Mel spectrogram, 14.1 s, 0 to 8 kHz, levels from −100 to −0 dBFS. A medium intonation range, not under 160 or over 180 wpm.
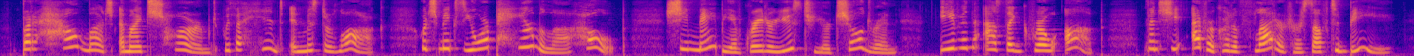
No: wide, 7.3 semitones; average, 170 wpm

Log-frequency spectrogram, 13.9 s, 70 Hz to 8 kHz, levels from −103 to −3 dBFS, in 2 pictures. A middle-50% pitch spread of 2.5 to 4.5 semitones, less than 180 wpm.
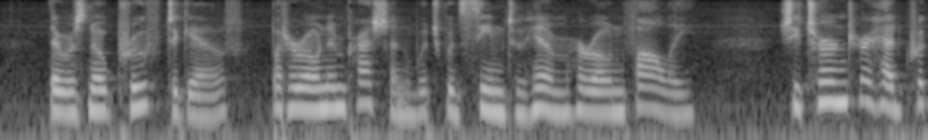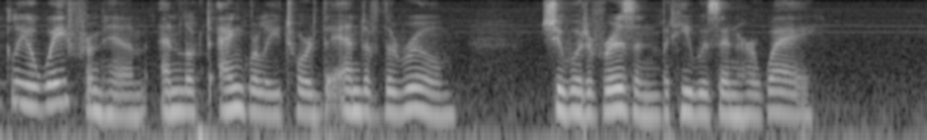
No: average, 3.1 semitones; average, 195 wpm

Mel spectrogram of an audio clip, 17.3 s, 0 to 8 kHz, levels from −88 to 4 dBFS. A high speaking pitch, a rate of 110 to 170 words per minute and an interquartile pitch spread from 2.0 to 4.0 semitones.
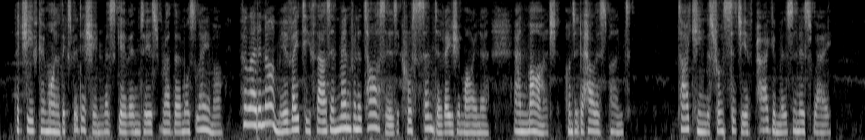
Yes: high, 195 Hz; average, 145 wpm; average, 3.5 semitones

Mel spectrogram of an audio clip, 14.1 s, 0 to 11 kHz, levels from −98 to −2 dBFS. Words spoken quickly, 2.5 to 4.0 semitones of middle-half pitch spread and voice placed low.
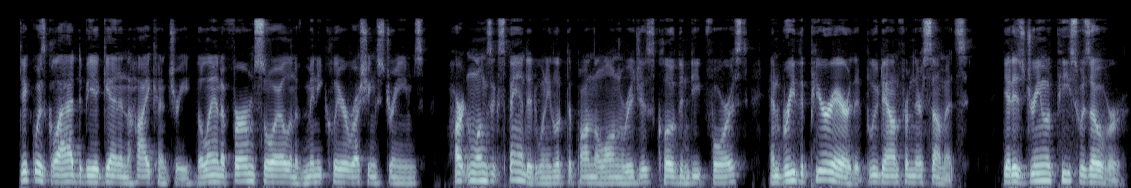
Yes: fast, 230 wpm; average, 2.9 semitones; low, 110 Hz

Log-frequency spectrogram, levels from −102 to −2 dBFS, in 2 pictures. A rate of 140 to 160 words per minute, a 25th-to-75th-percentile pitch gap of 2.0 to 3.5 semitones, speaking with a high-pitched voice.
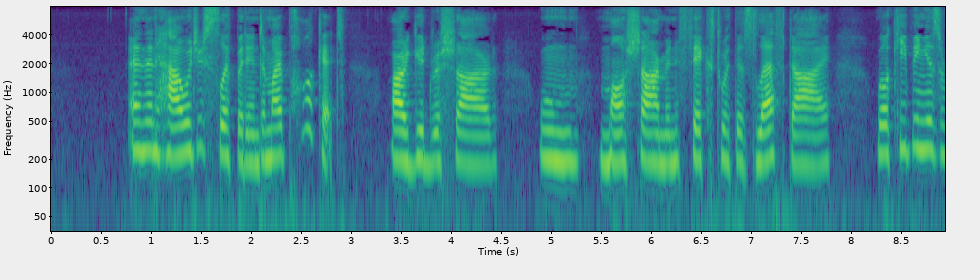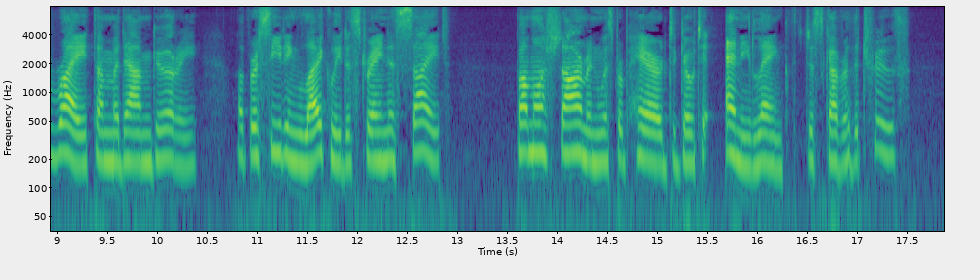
Yes: average, 155 wpm; average, 3.1 semitones; high, 195 Hz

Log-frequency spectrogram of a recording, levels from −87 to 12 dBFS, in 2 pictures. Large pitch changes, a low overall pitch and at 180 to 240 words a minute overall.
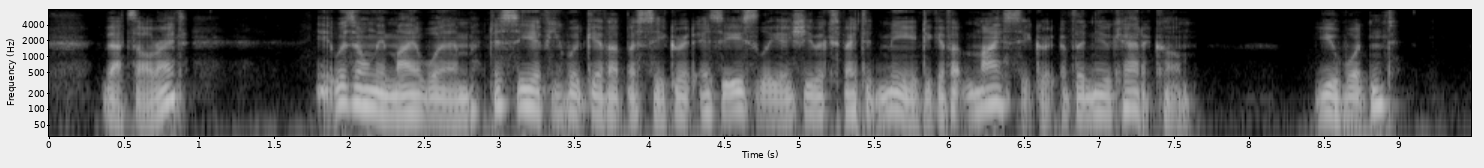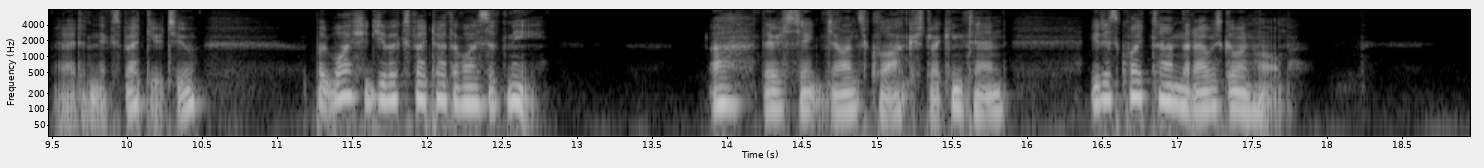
Yes: wide, 6.5 semitones; low, 105 Hz; average, 200 wpm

